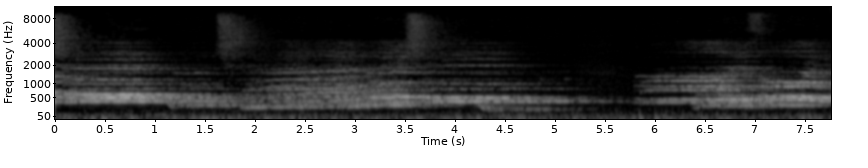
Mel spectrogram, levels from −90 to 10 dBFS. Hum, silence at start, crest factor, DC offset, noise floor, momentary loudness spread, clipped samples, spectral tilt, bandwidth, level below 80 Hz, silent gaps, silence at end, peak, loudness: none; 0 s; 18 dB; under 0.1%; -63 dBFS; 18 LU; under 0.1%; -4 dB/octave; 9.8 kHz; -66 dBFS; none; 0 s; -20 dBFS; -38 LUFS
